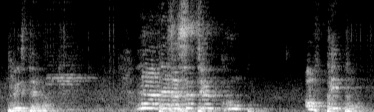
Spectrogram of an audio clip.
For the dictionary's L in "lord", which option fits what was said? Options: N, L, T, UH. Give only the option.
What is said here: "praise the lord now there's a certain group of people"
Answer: N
